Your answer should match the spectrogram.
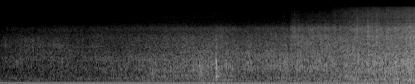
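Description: An SUV drives toward the camera on a wet gravel road. Its tyre and road noise grows steadily louder. Near the end it ploughs into a deep roadside puddle, and a hissing spray of water begins.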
